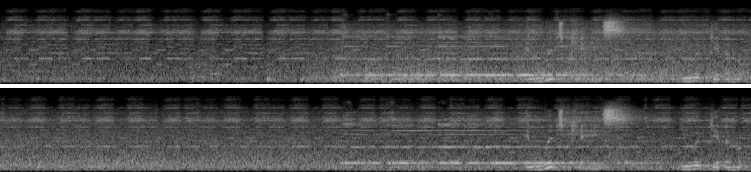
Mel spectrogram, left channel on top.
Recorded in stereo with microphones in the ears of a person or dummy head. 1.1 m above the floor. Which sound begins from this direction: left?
A bell, at 3.4 s.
